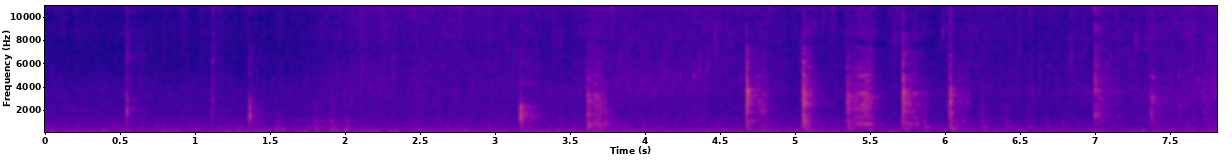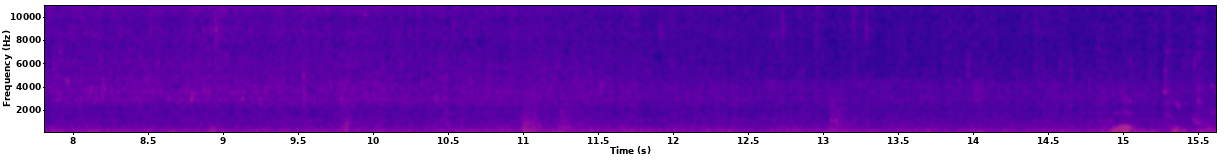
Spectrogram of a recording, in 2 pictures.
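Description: Spinach fries in butter in a pan, a steady low sizzle with a cluster of sharp utensil clicks and pops early on, then a quieter continuous hiss.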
